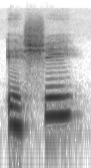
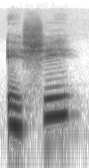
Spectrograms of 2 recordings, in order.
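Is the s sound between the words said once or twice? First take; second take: once; once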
